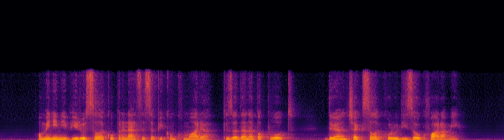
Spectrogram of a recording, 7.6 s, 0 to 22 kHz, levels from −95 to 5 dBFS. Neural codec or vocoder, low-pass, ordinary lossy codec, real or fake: codec, 24 kHz, 0.5 kbps, DualCodec; 10.8 kHz; none; fake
